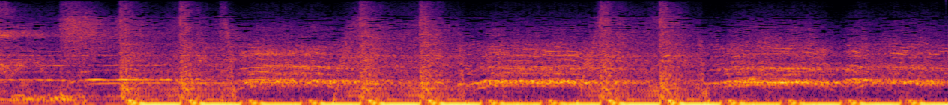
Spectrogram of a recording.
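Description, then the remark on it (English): A loud, dense crowd at a party screams and cheers continuously with hands in the air, while a steady thumping beat pulses underneath at a regular pace. “Let me hear your voice. I want to hear your scream.”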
